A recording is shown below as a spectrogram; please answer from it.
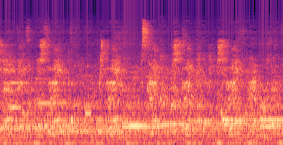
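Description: Live electronic music from a looping and synth rig: a pulsing low beat under held synth notes, with short high ticks over the top.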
